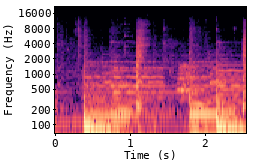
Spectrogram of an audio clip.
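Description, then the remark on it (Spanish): A neighbor's small dog barks about four times in quick, uneven succession, the yaps sounding slightly muffled through a closed window, with no one talking over them. “O sea, hay, un perro de un vecino que cuando se van es de esos perritos de.”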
